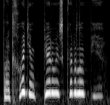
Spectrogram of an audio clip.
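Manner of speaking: squeaky high announcement; high-pitched character voice. Acted. Very high put-on voice.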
